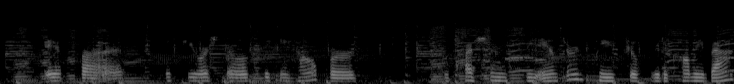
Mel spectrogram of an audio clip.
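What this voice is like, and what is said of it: Flat monotone delivery. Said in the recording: “That was very, like, monotone.”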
